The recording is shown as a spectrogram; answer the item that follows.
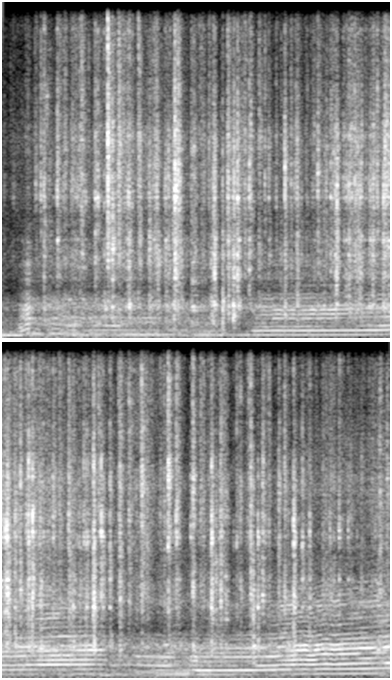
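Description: Subaru WRX rally car's turbocharged flat-four engine heard from inside the cabin, the revs climbing hard and then dropping at a gear change before climbing again. Gravel and stones clatter against the underside throughout.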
